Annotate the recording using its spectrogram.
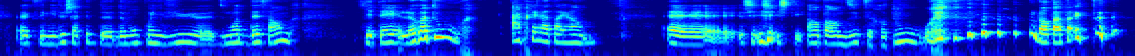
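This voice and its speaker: A woman's medium-pitched, dark, mellow voice with a Saguenay accent and ordinary pitch variation. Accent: Saguenay Quebec French. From Quebec, Saguenay. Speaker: vlogger. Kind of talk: casual chat.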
